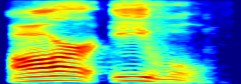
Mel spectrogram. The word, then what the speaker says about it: REvil: um um it's like they spell it R evil it's like a big r and a Big E it's like revil but it's r evil ransomware gang lot of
